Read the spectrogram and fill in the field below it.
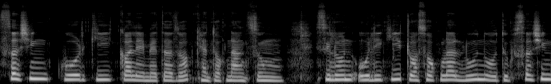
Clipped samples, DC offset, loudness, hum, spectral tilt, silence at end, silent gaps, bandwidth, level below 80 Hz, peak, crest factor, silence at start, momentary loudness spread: under 0.1%; under 0.1%; -26 LUFS; none; -5.5 dB/octave; 0 s; none; 18.5 kHz; -74 dBFS; -8 dBFS; 16 dB; 0 s; 6 LU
